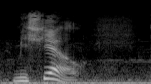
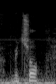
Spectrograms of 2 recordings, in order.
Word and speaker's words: Michel: Michelle. That's how Jennifer Hale says it. Michelle. Is that how they say it in the French language? Michelle, not Michelle or Mitchell.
